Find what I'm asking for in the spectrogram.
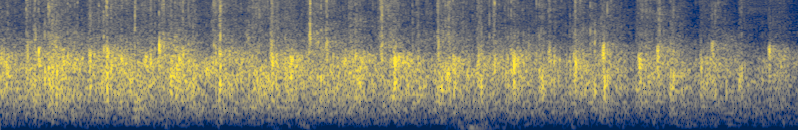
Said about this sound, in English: let's give a big round of applause to our finalists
